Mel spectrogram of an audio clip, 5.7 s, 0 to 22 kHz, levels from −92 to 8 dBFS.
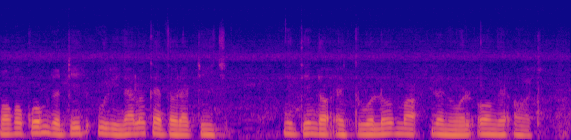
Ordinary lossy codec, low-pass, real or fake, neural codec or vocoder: none; 19.8 kHz; fake; vocoder, 44.1 kHz, 128 mel bands, Pupu-Vocoder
